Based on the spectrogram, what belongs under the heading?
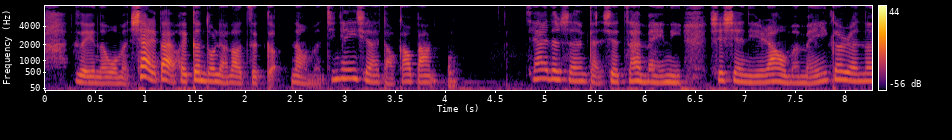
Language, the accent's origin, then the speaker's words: Chinese; Taiwan; 我们台湾人其实蛮常被人家说哦，你怎么那么鸡婆啊干嘛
